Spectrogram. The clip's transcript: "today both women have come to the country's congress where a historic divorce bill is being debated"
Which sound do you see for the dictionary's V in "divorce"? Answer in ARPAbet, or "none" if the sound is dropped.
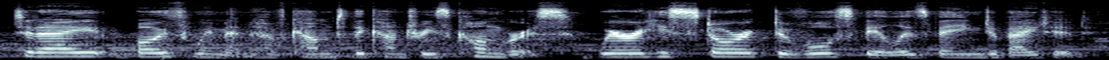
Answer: V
